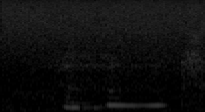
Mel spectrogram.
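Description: A young woman hums two short notes with her mouth closed, a lower note and then a higher one, like a pensive "mm-hm".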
